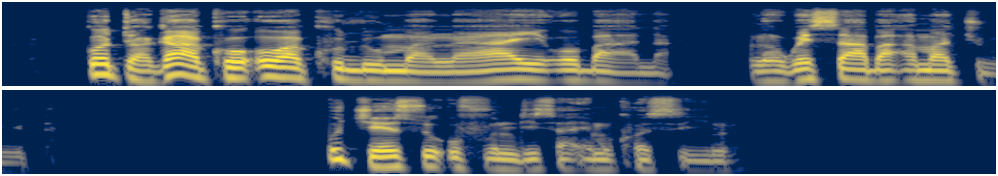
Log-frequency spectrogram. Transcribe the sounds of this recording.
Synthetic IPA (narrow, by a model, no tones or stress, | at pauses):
ɣɔd̥ʱwaɣakʰɔʔɔwakʰulumaŋajɛɔβala | ŋɔɣwɛsaβaːmad̥ʒ̥ʱuːd̥ʱḁ | ud̥ʒ̥ʱesuʔufundʱisaem̩kʰosiːni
